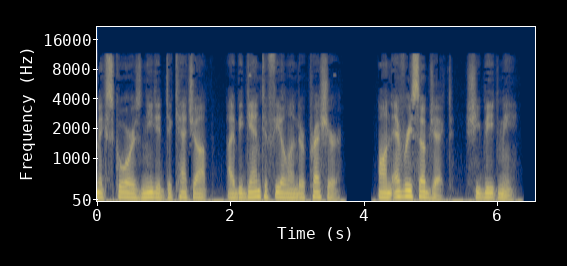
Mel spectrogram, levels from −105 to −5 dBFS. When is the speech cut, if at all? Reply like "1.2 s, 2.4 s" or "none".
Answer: none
